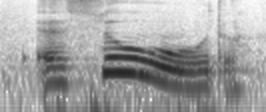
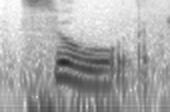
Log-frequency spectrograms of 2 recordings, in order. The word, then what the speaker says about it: sword: 여기서 여러분들 발음 소드, 이렇게 W 발음 없고요. 소 살짝 이렇게 소드 발음해 주시면 되겠습니다. 소드.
